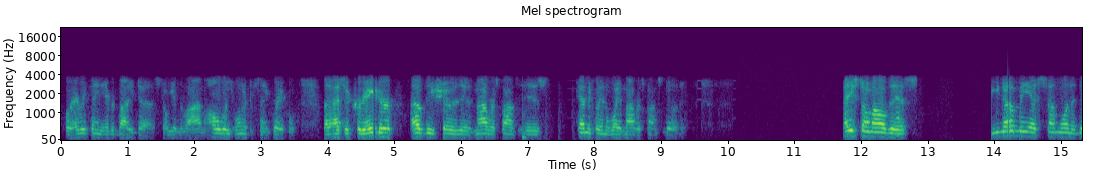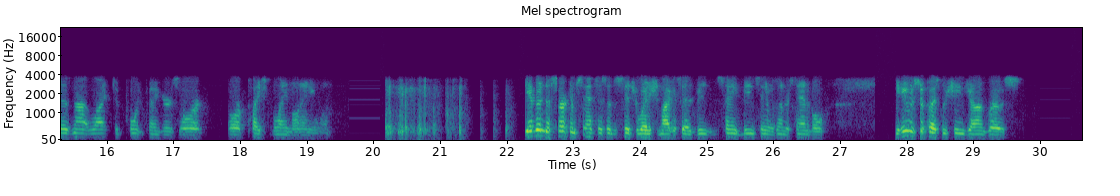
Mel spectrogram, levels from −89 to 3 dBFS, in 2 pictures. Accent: American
